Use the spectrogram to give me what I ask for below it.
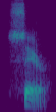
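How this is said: The vowel sounds like the 'ai' in 'air'. "that's the way it's pronounced, generally speaking, in Munster"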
